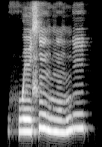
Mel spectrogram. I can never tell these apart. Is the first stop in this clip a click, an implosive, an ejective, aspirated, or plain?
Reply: plain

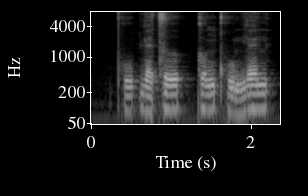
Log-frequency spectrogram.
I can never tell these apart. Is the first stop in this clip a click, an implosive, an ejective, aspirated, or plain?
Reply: aspirated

